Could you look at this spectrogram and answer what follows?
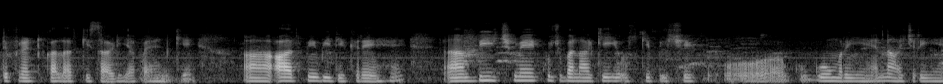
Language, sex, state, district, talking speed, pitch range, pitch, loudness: Hindi, male, Maharashtra, Mumbai Suburban, 170 wpm, 150-165 Hz, 155 Hz, -25 LUFS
